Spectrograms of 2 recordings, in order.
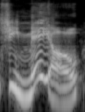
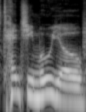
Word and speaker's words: Tenchi Muyo: They didn't even get the name right. Tenchi Meyo. M-E-Y-O. No, that's not right. – I didn't catch that when I read it. It's Tenchi Meyo. – Tenchi Meyo. – It's Tenchi Muyo, people.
